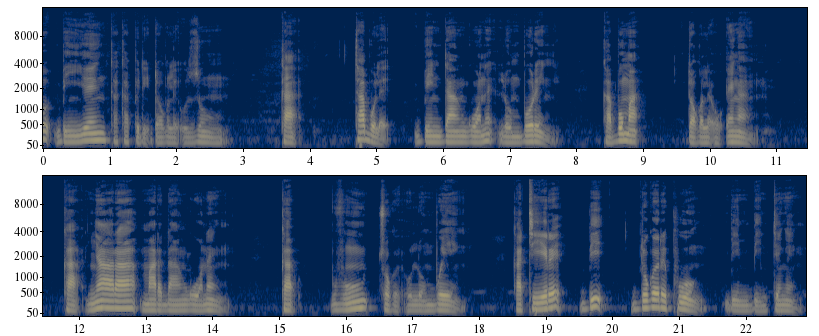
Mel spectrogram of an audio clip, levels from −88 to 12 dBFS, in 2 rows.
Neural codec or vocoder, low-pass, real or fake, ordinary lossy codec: none; 14.4 kHz; real; MP3, 96 kbps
